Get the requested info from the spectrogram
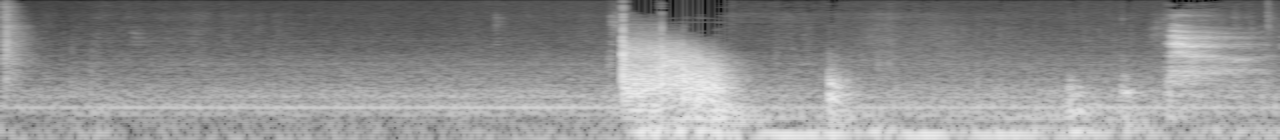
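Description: A pool cue strikes the cue ball for a jump shot about four seconds in, a sharp crack, followed by a low rumble of balls rolling on the table and a couple of lighter knocks of balls meeting. The shot just misses.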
